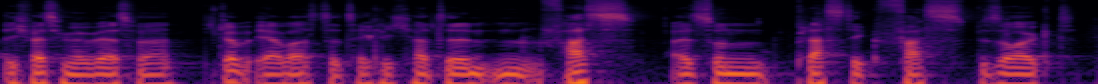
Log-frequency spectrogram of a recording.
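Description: A man's voice: low voice, monotone, moderate pace, darkish tone, slightly rough. A young man, telling anecdotes casually as a podcast host.

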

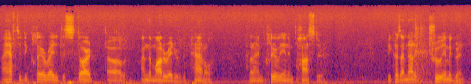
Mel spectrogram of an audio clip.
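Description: A man in his sixties with a lowish voice moderates a live panel before an audience. He talks in a wry, rambling, self-deprecating way, and a faint hum of the room sits behind him. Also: normal speed. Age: 60s.

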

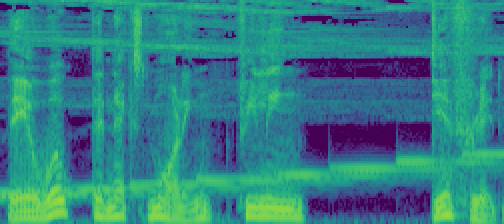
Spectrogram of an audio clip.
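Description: A man narrates a story with mock-epic grandeur. His low voice rises and falls dramatically in scripted, theatrical delivery. Loud music plays underneath. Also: very animated, a little slow.

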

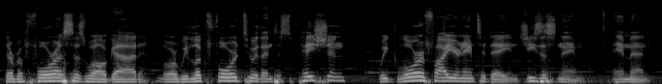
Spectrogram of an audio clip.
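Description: A man's voice: mid-range voice, fairly quick, a little mellow, soft background music. A man leading a church service, urging the congregation with call-and-response lines and joking asides, then praying. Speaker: worship leader. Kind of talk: church stage exhortation and prayer. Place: church sanctuary.

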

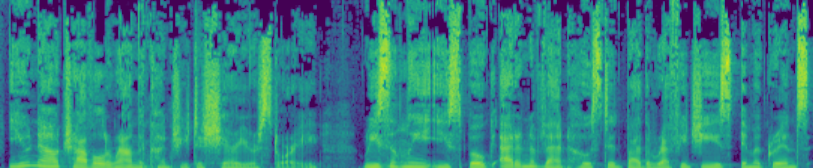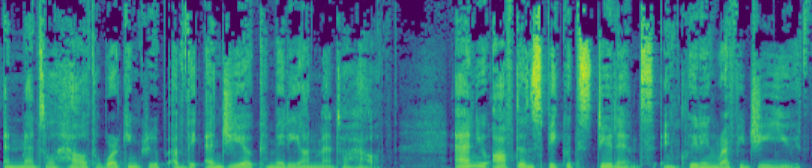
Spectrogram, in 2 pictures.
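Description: A woman interviewer reading scripted questions in a formal, measured way. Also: deep voice, warm tone, no echo, studio quality.

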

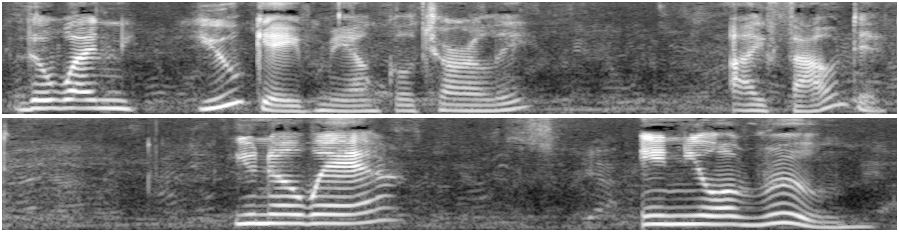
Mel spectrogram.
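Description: An actress playing an earnest, suspicious young niece in old-time radio drama, speaking in a guarded, halting, pointed way. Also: female voice, medium pitch, expressive.

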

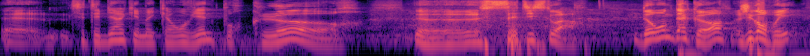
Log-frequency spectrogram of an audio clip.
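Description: Man, guest author, has a cold, rambling and animated, lots of fillers. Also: medium pitch, a little slow. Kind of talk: relaxed conversational talk at a public event. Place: event hall before an audience.

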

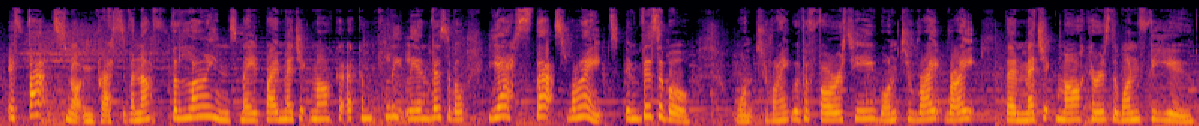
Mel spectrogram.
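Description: A woman's voice: on the high side, moderate pace, soft background music, natural voice. A woman voicing a slick, grandiose commercial announcer in a parody radio advert. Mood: salesy. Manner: salesy, grandiose. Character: slick female commercial announcer selling a miracle product.

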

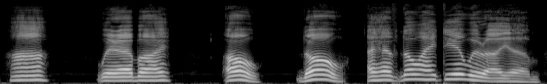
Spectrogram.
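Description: A man's voice: high voice, takes it slowly, a bit bright, clear, resonant tone, dry recording, clean studio sound, voice pushed up. A man voicing a frightened little girl who stammers in confusion. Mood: bewildered. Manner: timid, stammering.

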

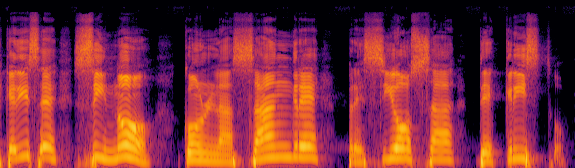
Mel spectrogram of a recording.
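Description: A man, preaching an evangelistic sermon and leading the congregation in reading, with phrasing that swells into shouts. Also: very high-pitched, dry recording, clean studio sound. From El Salvador. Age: 30s. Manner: calls everyone "hermano", drawn-out emphatic phrasing. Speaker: pastor.

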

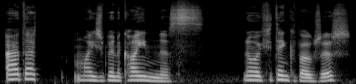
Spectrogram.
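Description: A woman's voice: mid-range voice, moderate pace, no room sound, lightly acted. A woman playing a protective Irish friend in an audio drama, coaxing and colloquial in manner. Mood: wry, chatty. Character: girl's protective female friend, secretly her mother.

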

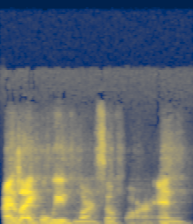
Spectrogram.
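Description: A woman's voice: fairly low pitch, moderate pace, fairly bright tone, a little hiss or hum, poor audio. Woman, young adult, chatty, casual reflective talk, discussion host, informal phrasing. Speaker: host and researcher.

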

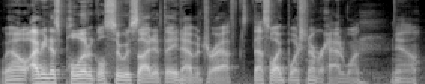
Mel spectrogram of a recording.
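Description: A man's voice: low-pitched, animated, moderate pace, vocal fry. A middle-aged man with an American accent, chatting informally and bluntly as an interviewer, rambling a little. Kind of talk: casual opinionated conversation.

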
